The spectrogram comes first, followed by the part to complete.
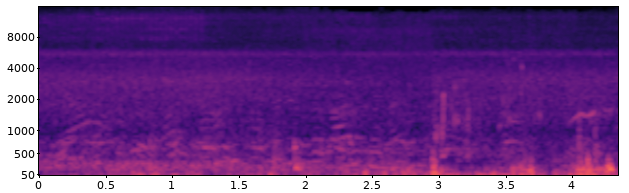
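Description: Indistinct voices of people talking in canoes, with water and paddle sounds from a canoe being paddled, a sharp knock about three seconds in, and wind rumbling on the microphone.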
